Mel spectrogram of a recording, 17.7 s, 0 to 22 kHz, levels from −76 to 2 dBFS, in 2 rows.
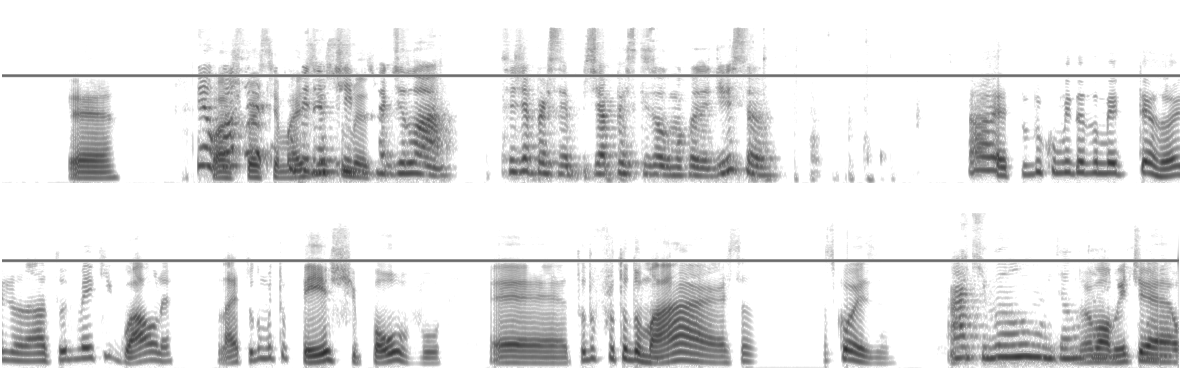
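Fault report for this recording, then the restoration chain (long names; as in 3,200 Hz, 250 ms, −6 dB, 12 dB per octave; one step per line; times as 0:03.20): whistle 4,100 Hz −28 dBFS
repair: notch filter 4,100 Hz, Q 30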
